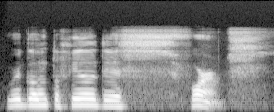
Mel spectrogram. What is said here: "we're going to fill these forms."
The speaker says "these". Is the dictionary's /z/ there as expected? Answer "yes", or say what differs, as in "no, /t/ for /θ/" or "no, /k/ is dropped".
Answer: no, /s/ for /z/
